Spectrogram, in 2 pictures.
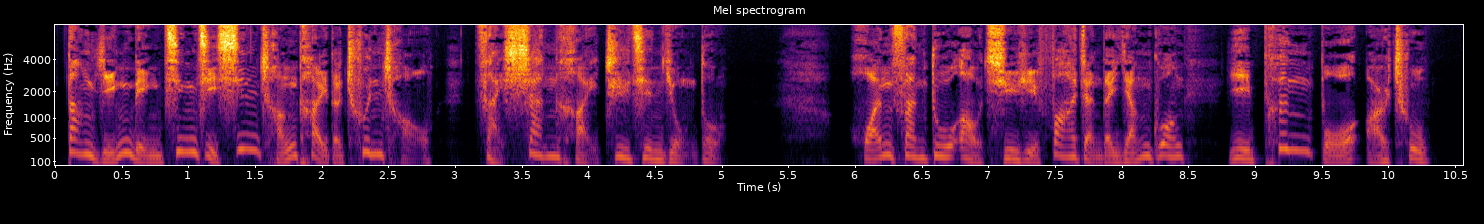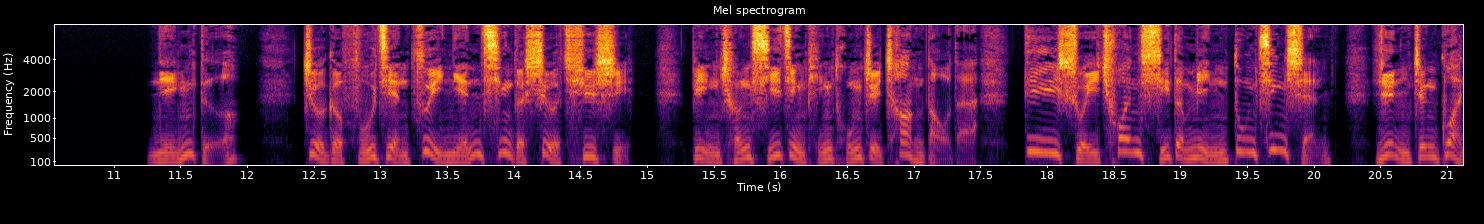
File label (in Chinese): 男 城市地区介绍; 中国宁德宣传介绍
